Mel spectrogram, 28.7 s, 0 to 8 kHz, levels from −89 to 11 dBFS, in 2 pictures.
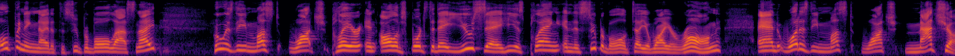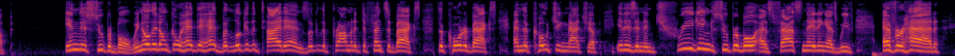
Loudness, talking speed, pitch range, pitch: -26 LUFS, 175 wpm, 170-220 Hz, 200 Hz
